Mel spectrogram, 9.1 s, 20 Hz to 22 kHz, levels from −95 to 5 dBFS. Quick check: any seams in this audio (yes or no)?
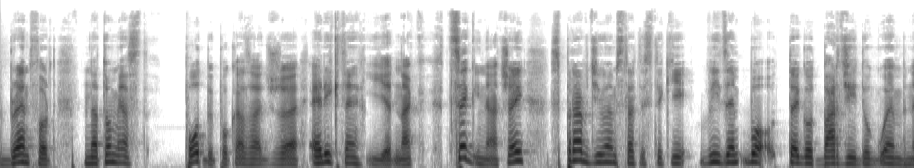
yes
